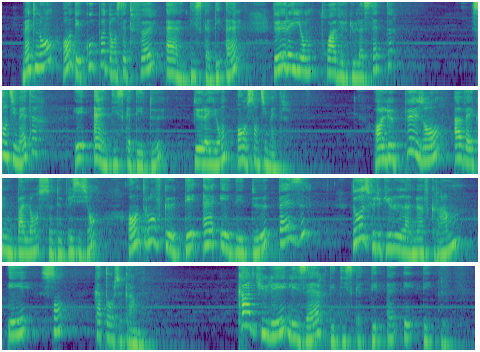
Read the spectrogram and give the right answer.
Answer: 1 cm carré fois 12,9 divisé par 0,3 est égal à 43 cm carré.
